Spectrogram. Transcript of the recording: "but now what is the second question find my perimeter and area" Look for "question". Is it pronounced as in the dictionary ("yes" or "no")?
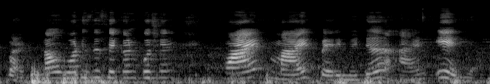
no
